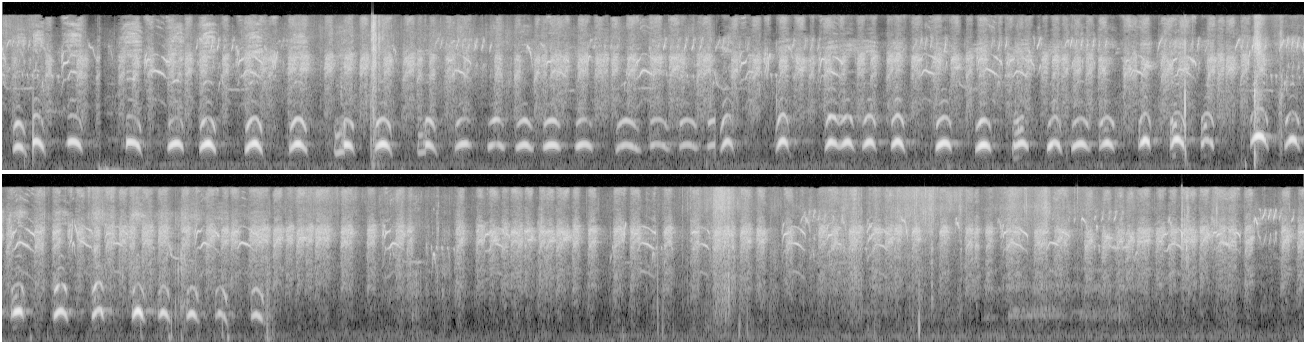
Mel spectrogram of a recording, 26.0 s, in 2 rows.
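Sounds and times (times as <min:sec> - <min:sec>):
bird calling short notes: 0:00.0 - 0:15.8
faint high chirping: 0:00.0 - 0:15.9.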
